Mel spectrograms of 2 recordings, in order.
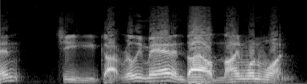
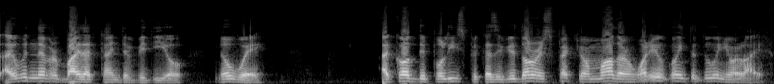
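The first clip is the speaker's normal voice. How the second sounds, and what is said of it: Put-on accent. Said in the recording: “This is why I use the accent.”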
